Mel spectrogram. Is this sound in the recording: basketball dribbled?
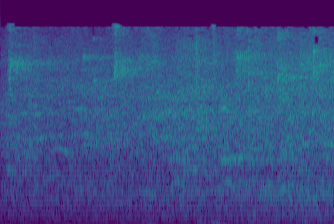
yes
